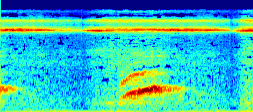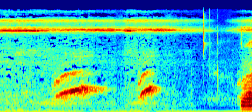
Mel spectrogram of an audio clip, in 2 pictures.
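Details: Javan scops owl, a very small owl, calling at night: drawn-out, mewing notes that rise then fall, about four calls over ten seconds, over a steady high insect hum.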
